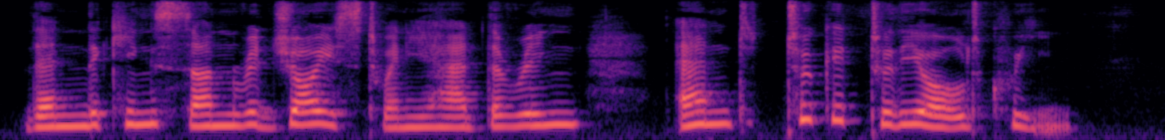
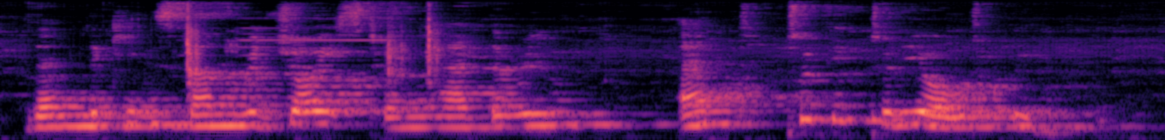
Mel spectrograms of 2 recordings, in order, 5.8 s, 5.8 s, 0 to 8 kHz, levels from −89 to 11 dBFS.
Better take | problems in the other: first | noise reduction (classical method WPE with log-MMSE)

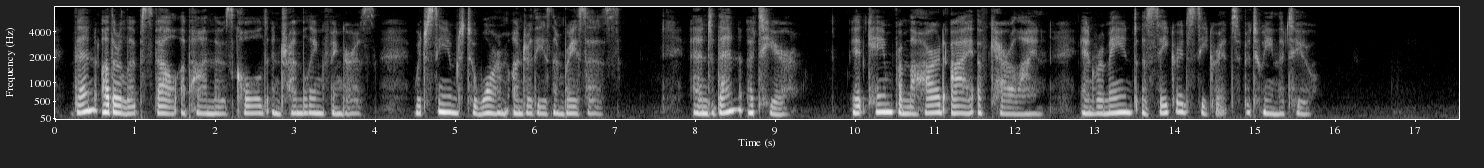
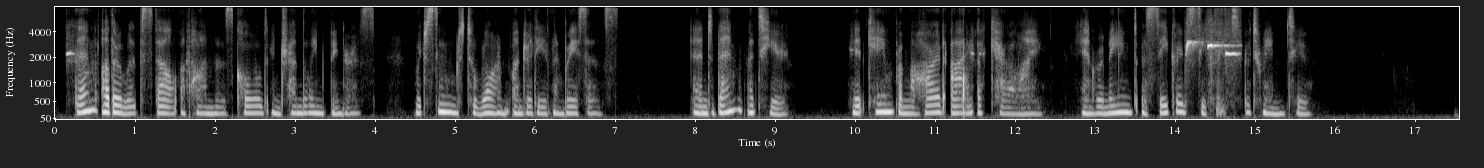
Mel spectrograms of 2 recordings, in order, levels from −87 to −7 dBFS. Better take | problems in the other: first | noise reduction (neural diffusion model UNIVERSE++)

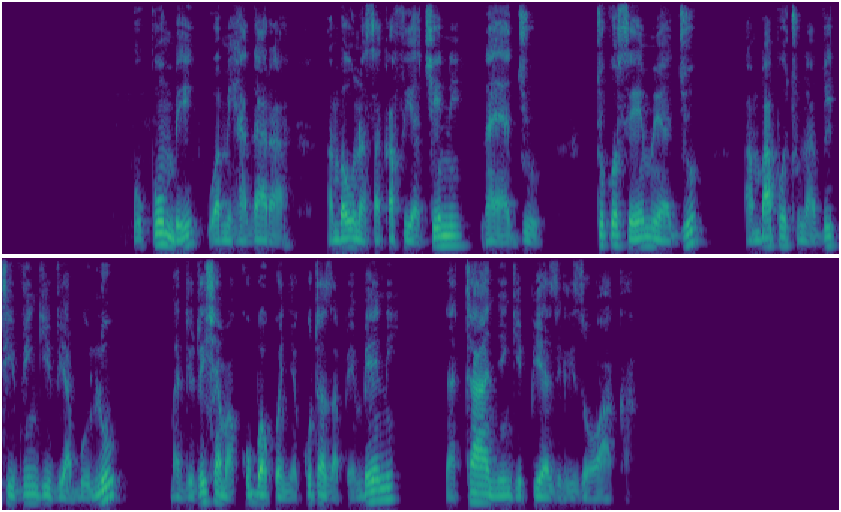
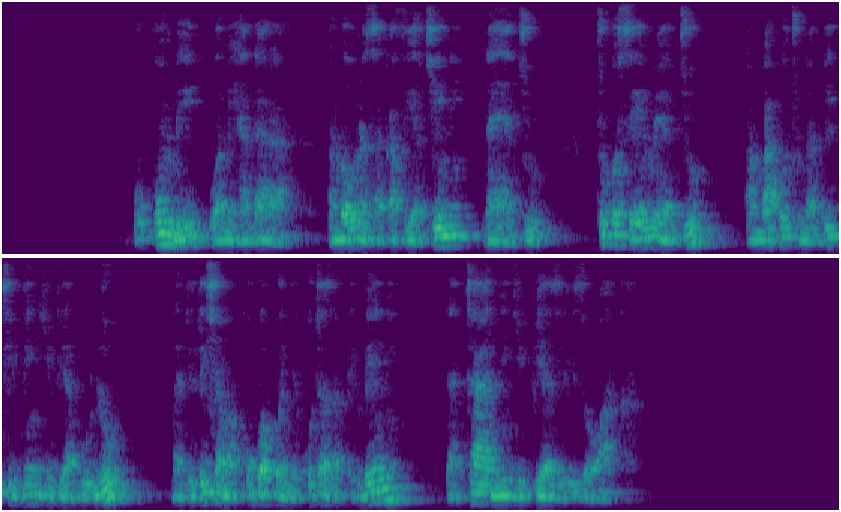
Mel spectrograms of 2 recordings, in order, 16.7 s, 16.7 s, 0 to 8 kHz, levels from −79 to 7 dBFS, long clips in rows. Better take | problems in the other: first | room echo; dies away in 0.6 s

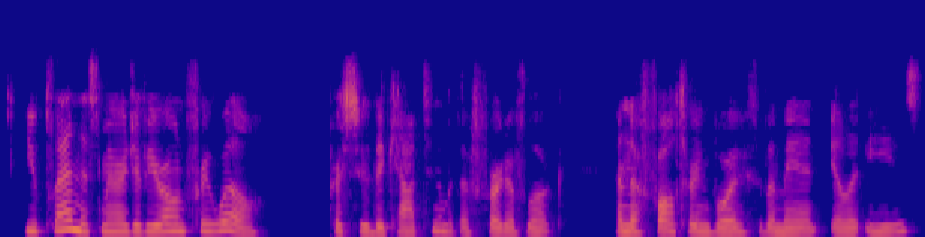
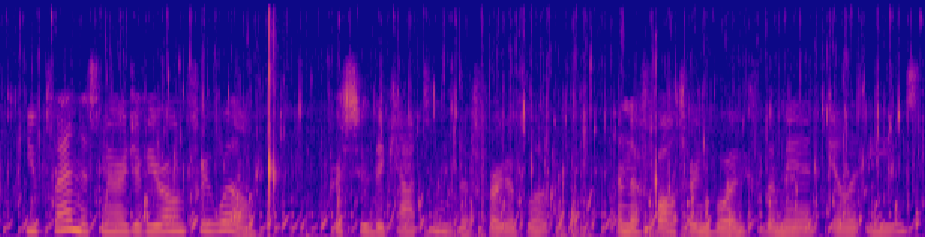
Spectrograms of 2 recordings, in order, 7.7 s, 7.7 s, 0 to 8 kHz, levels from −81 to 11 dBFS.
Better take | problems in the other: first | background sound (Stream + Finger snapping); 4 dB below the speech

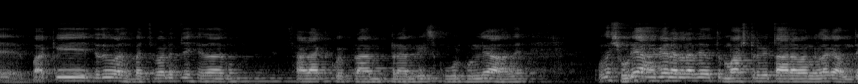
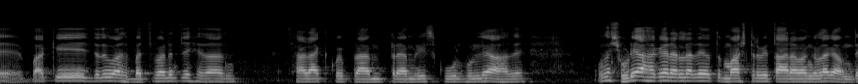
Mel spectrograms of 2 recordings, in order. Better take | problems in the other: second | background sound (Musical instrument); 17 dB below the speech // room echo; dies away in 1.1 s

